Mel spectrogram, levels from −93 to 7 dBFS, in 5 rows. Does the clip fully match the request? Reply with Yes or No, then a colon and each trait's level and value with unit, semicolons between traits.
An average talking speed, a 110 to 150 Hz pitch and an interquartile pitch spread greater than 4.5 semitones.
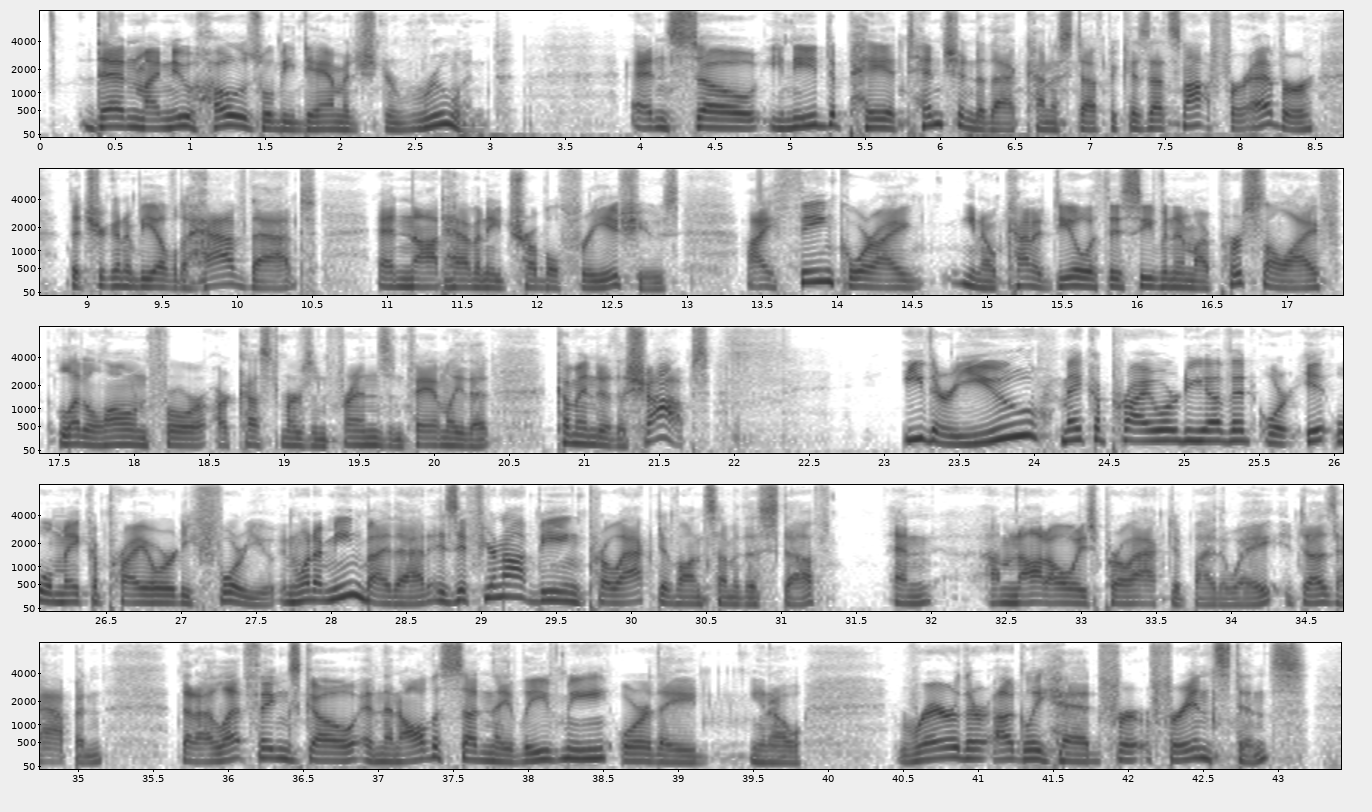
Yes: average, 190 wpm; medium, 140 Hz; average, 5.2 semitones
